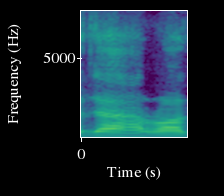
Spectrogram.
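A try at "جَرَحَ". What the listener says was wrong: জিমে টান হয়ে গেছে, তাহলে কিরকম করে পড়তে হবে? জি, জারহা, দ্রুত। জিম জবর জারহা, জারহা, জারহা। কষ্ট করে উচ্চারণ, তাড়াতাড়ি পড়ুন।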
